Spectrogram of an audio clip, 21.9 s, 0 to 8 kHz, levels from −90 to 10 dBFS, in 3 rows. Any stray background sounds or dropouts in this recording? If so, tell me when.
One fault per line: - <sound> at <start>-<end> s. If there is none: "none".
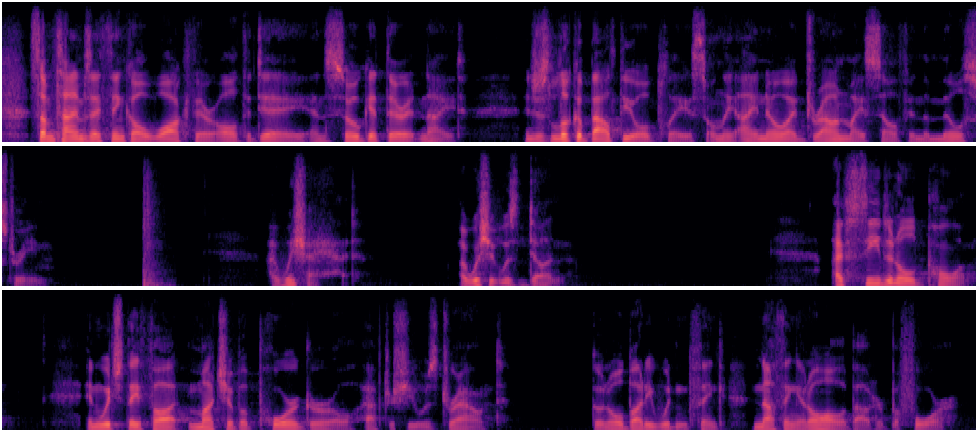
- thud at 8.4-8.6 s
